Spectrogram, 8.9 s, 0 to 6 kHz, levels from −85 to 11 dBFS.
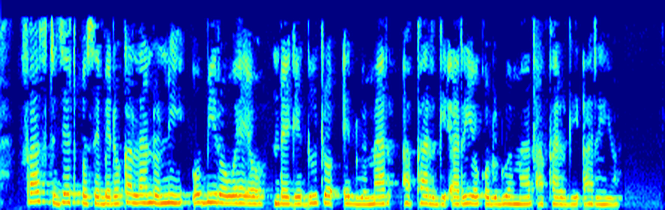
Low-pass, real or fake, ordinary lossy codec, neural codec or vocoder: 5.4 kHz; fake; MP3, 32 kbps; vocoder, 44.1 kHz, 128 mel bands every 512 samples, BigVGAN v2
